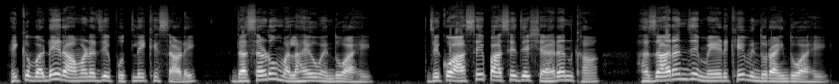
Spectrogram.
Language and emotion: Sindhi, neutral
